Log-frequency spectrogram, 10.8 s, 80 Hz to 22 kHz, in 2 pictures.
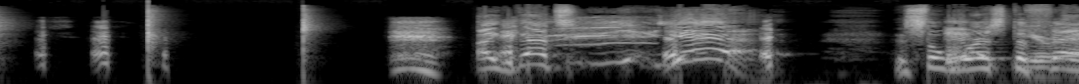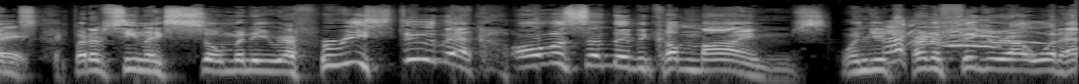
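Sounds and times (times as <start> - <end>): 
laughter: 0.0 - 0.9, 2.0 - 6.0, 9.6 - 10.7
hands slapping together: 0.0 - 1.8
speech: 2.4 - 3.9, 4.5 - 10.7.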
